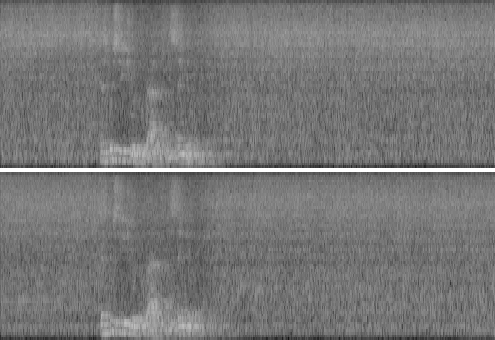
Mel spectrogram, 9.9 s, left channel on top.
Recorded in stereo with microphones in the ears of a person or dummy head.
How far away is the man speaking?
About 3.5 m.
